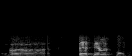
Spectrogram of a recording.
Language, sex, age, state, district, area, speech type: Assamese, male, 60+, Assam, Charaideo, urban, conversation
